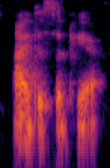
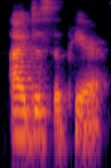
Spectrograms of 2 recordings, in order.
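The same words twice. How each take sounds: First: "I disappear" whispered, much softer, dying away; whispered fade. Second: Soft, trailing spoken-word line; fading recital. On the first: Poet whispers the last line so it disappears. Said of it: "the words kinda start disappearing too". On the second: Poet lets her closing line fade like the written words. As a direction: let the word "disappear" start to fade. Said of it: "the way I wrote disappear". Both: Shown as a demonstration.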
